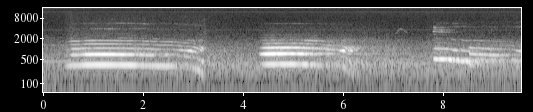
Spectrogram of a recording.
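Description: A female wolf, She-Wolf, howls three times from a vantage point amid swirling snow. Each long, steady, harmonic-rich note slides downward at the end, with short pauses between. The howls are clear, with no talking.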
